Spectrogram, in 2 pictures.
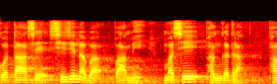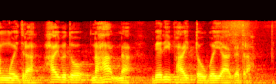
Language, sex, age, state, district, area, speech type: Manipuri, male, 45-60, Manipur, Churachandpur, rural, read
